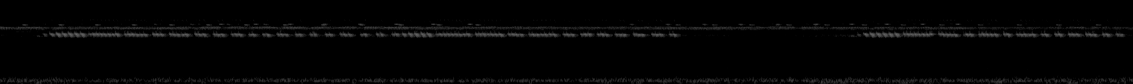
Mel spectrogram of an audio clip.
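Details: Autumn insects calling: long high-pitched pulsing trills, broken by one clear pause of over a second before the trilling resumes. A steady shrill background tone from other insects continues underneath.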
